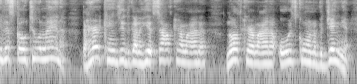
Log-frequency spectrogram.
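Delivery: mock panicked evacuee rallying everyone to Georgia; excited evacuees. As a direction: hype everyone up to flee to Atlanta, shouting the last order. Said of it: "people that are like".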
